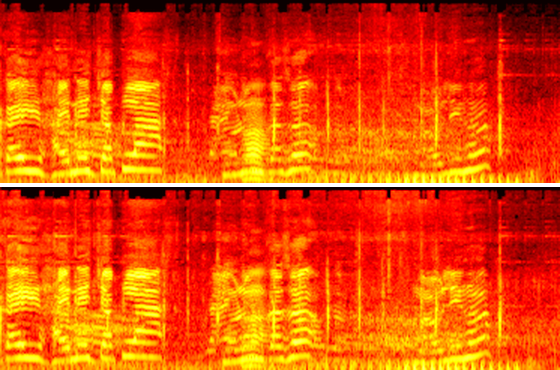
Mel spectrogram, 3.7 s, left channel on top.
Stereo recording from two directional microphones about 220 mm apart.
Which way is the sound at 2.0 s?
20° right (ahead or behind).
